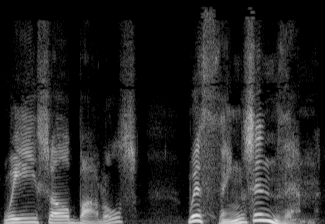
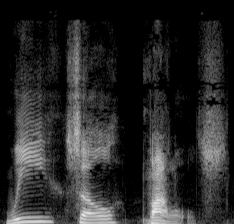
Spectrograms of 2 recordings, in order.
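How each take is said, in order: First: Slow, rising then falling; slow sign reading. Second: Slow, deliberate reading of the sign. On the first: Narrator repeating the sign to himself, slowly. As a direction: savor each word slowly. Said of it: "Just like that". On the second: Narrator spelling out a dusty shop sign, slowly. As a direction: read each word slowly. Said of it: "which read". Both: Shown as a demonstration.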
